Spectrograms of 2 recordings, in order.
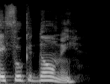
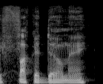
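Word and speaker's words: Fukudome: He was supposed to be better than I remember the name, because I think he used to say Fukudomi. – No, it was his name actually. If you said it phonetically, it would be Fuck You Do Me.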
